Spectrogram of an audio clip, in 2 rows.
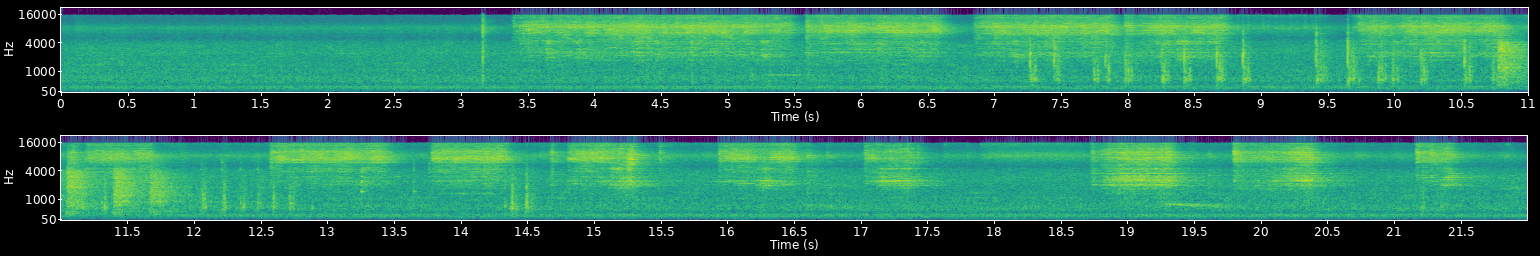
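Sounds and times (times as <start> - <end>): steady low hum: 3.0 - 15.8
scraping and handling metal parts: 7.0 - 15.0
hammer striking wooden block: 7.2 - 13.4, 14.3 - 14.6.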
